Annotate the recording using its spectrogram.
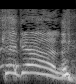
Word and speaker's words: Kegel: I say Kegel. – Let's go with Kegel. Kegel. – Yeah. It's pronounced Kegel.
